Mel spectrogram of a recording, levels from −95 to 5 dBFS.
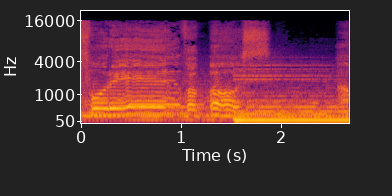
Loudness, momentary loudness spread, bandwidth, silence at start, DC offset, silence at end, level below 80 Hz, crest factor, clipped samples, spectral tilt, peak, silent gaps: -16 LUFS; 4 LU; 16.5 kHz; 0 s; under 0.1%; 0 s; -22 dBFS; 12 dB; under 0.1%; -6 dB/octave; -4 dBFS; none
